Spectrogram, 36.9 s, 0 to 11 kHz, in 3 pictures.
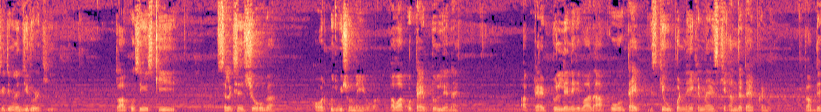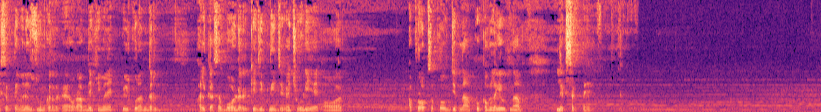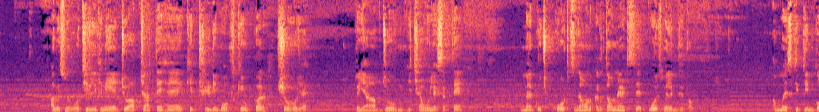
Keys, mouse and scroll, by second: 4.0 super+Num_Lock, 4.2 KP_Add, 8.5 super+KP_Subtract, 10.2 click, 11.4 space, 12.0 click, 22.5 click, 23.0 typing, 28.9-31.8 typing, 33.4-34.4 typing, 35.3 ctrl+a, 36.0 alt+click, 36.7 ctrl+alt+click.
